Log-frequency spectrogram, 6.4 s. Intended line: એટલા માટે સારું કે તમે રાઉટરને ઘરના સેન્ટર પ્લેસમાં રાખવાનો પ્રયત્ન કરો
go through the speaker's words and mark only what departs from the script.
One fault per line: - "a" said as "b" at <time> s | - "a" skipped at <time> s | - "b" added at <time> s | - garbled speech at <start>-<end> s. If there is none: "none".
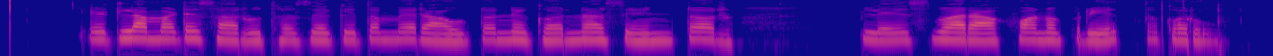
- "થશે" added at 1.4 s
